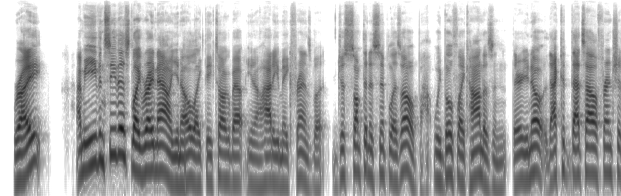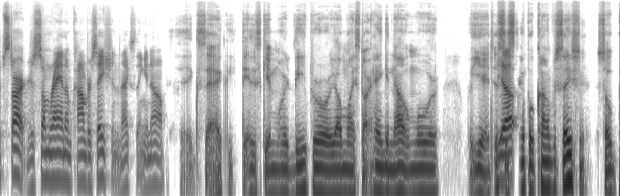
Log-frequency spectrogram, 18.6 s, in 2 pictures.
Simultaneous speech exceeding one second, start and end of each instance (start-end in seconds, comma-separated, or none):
none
